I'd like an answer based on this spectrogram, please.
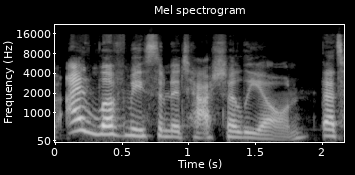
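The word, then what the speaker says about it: Lyonne: out yeah I I love me some Natasha Leone that's how you pronounce her last name right yes yes I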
